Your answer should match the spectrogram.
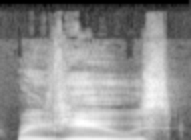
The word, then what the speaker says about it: reviews: 첫 번째 음절는 힘을 좀 빼 주세요. reviews.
